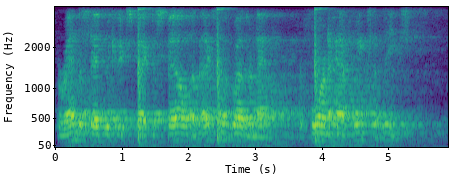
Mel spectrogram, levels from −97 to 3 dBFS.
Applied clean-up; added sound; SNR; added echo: none; Piano; 12 dB; reverberation time 2.5 s.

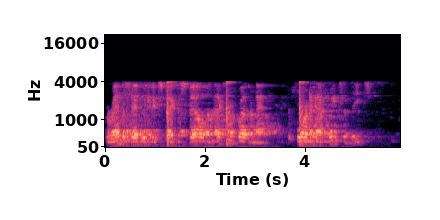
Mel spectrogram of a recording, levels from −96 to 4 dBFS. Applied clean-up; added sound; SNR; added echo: classical method WPE with log-MMSE.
